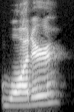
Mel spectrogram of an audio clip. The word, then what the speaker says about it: water: When people spell it out, it's like wood. Like w o d hyphen er. And when one of my old roommates used to make fun of me for it, she would be like wood. Like she'd say it like that and I'm like I don't think I say it that bad.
